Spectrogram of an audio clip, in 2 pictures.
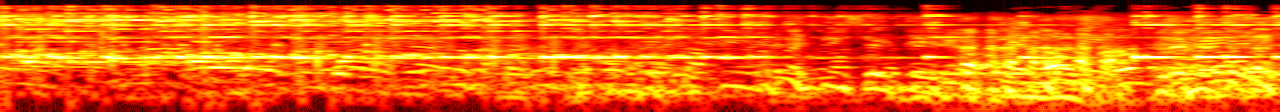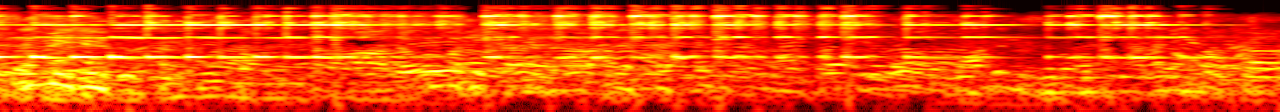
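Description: Bells jingling and clanking continuously, with people's voices talking over them.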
